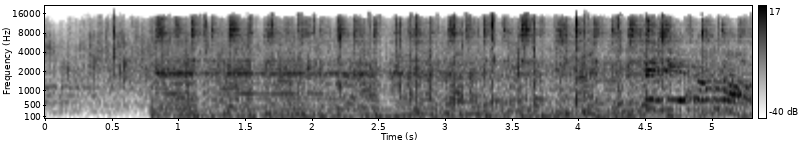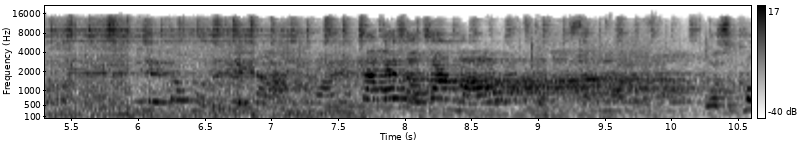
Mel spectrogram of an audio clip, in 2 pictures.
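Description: An audience breaks into loud, sustained applause after a short pause, steady clapping filling the whole stretch with occasional whoops and cheers mixed in.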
